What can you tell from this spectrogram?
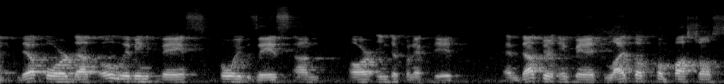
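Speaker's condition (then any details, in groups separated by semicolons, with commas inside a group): No condition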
